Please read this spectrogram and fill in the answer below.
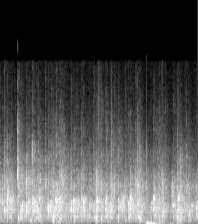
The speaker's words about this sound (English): So give another round of applause.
